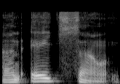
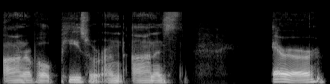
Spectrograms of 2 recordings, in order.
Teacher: when the H really doesn't have any phonetic representation or audible sound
